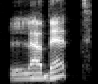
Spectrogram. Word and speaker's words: La Bête: And then I went back to check out The Beast, or as it's pronounced in French, La Bête.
